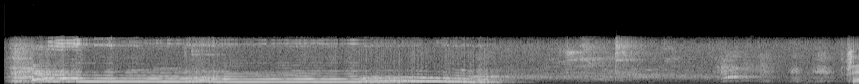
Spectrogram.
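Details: Three-year-old Rhodesian Ridgeback and Rottweiler cross howling along to an ice cream van's tune: long, steady, tonal howls that slide and shift pitch for about five seconds, then quieter background sounds.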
